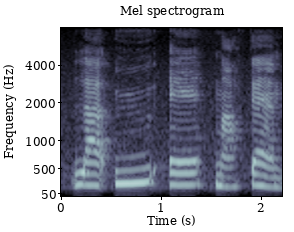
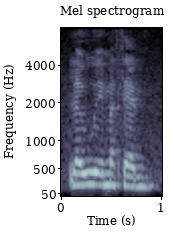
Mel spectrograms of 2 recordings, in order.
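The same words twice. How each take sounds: First: The two opening vowels are said separately. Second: The two opening vowels merge into one sound. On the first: The speaker calls it wrong. "you're not supposed to say la ou et ma femme" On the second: The speaker calls it right. "It's la ou et ma femme"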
